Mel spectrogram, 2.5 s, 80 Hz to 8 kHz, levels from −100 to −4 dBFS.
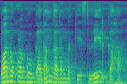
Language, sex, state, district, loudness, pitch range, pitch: Garo, male, Meghalaya, West Garo Hills, -21 LUFS, 125-165 Hz, 145 Hz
